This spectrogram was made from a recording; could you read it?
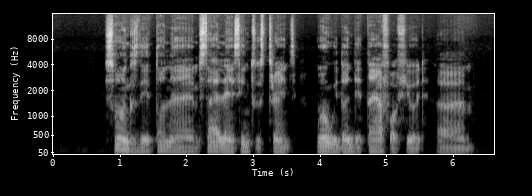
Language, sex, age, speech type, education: Nigerian Pidgin, male, 15-29, spontaneous, tertiary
